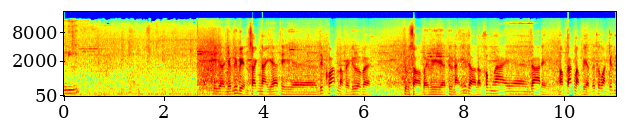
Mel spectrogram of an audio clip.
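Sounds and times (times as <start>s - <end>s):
street noise: 0.0s - 11.0s
vehicle engine humming: 0.0s - 11.0s.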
